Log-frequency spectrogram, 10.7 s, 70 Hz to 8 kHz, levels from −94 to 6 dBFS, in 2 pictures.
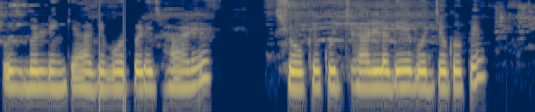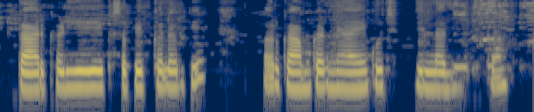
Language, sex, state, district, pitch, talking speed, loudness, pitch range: Hindi, female, Maharashtra, Nagpur, 200 Hz, 170 wpm, -22 LUFS, 195-210 Hz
